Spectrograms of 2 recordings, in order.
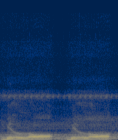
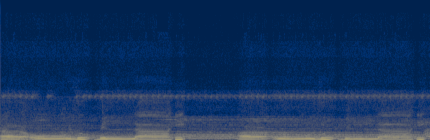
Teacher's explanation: جب بھی اللہ کا اسم کا لام ہو اس سے پہلے زیر آئے تو اس لام کو ہم باریک پڑھیں گے، موٹا نہیں پڑھیں گے۔ اگر کوئی شخص اس لام کو موٹا پڑھے گا تو باللہ کہے گا تو وہ غلط ہوگا، تو اس لام کو ہم باریک پڑھیں گے۔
